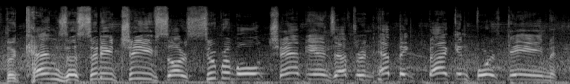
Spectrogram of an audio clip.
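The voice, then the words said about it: Super Bowl announcer-style voice. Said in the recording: “do my Super Bowl voice.”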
